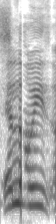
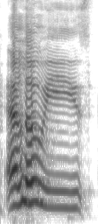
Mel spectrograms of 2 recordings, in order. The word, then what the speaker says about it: Eloise: We see the women worried about Marina's pregnancy, and the girls like Eleanor, am I saying it wrong? – Eloise, oh my god, sorry, Eloise and Penelope wondering like, is it catching, like how did you, because they had no education.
